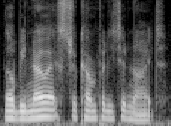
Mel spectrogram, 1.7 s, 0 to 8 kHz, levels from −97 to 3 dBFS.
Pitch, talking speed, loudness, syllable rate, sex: 120 Hz, 245 wpm, -17 LUFS, 6.9 syllables/s, male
